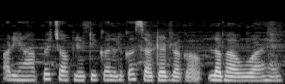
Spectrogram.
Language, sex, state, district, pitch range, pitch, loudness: Hindi, female, Uttar Pradesh, Hamirpur, 185-205 Hz, 195 Hz, -17 LUFS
